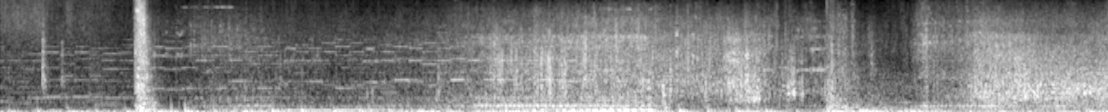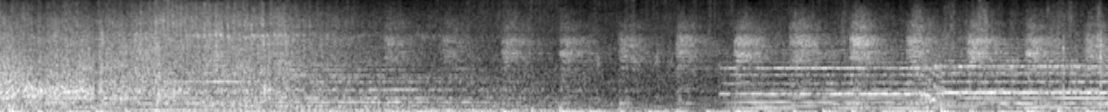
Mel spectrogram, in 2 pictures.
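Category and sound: vehicle, car driving away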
